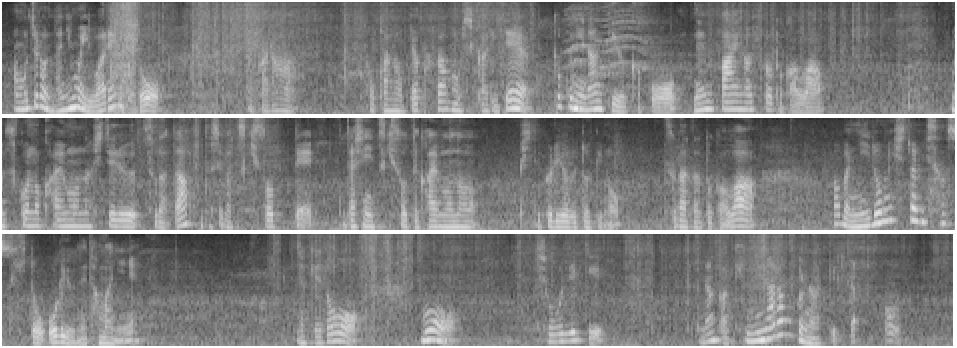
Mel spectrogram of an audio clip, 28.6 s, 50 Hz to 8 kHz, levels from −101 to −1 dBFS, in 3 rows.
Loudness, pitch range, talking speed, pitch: -23 LUFS, 155-210 Hz, 255 characters per minute, 175 Hz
